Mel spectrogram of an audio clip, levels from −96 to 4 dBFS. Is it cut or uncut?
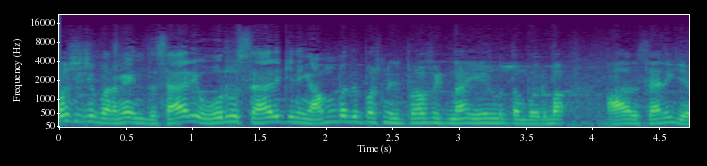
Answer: uncut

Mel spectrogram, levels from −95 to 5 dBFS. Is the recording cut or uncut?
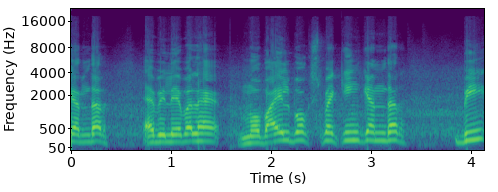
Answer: cut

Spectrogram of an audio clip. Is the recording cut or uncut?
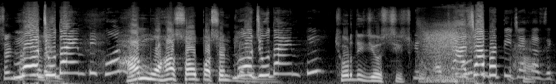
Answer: cut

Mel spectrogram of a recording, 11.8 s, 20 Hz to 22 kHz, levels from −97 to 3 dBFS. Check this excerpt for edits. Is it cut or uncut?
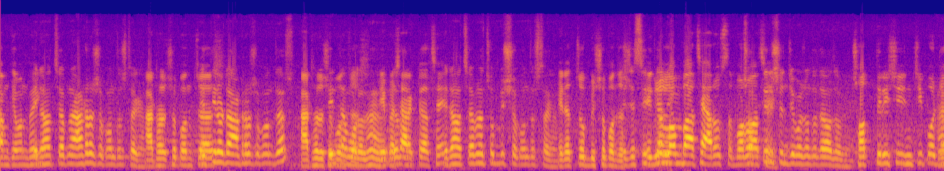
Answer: uncut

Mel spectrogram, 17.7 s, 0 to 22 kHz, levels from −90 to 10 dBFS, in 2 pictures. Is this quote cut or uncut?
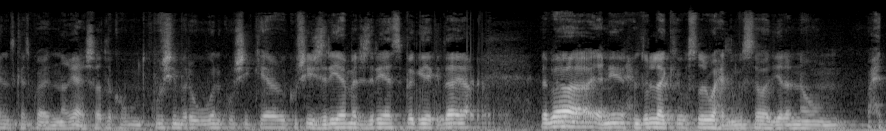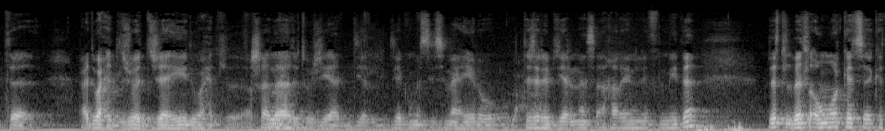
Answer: uncut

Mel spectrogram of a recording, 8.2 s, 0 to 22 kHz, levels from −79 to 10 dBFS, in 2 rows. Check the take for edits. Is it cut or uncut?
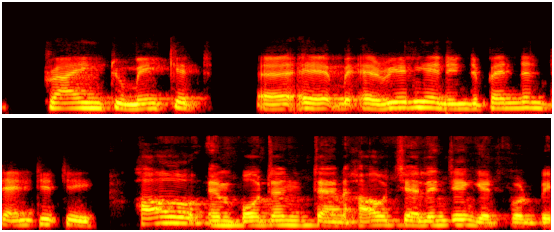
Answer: cut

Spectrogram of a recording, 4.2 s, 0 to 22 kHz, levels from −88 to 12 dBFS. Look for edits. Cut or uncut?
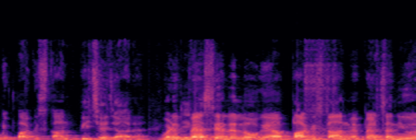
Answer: cut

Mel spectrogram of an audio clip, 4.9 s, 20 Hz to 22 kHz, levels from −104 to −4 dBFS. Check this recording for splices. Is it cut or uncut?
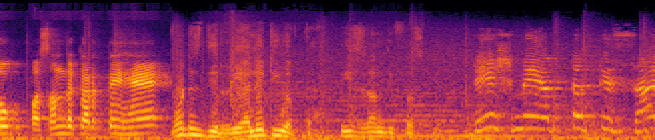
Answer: cut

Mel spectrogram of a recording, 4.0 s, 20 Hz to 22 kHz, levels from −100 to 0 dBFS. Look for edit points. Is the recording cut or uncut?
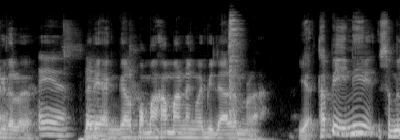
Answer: cut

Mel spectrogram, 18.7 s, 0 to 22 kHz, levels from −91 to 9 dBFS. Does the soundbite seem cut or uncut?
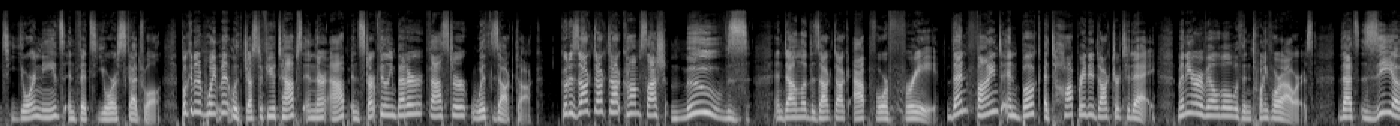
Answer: uncut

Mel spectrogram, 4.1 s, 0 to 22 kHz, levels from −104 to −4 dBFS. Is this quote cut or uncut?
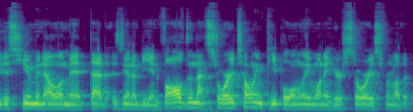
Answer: uncut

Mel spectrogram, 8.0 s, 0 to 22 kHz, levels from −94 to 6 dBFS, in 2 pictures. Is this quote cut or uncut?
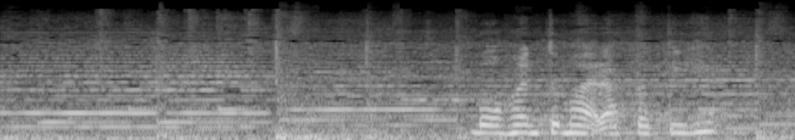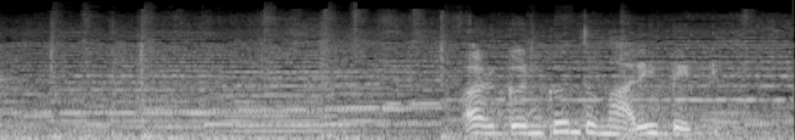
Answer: uncut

